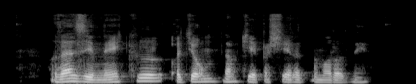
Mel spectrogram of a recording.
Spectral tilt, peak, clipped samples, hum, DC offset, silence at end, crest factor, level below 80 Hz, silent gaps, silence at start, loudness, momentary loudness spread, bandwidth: -6.5 dB/octave; -2 dBFS; under 0.1%; none; under 0.1%; 0.5 s; 18 dB; -56 dBFS; none; 0.5 s; -20 LUFS; 10 LU; 11.5 kHz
